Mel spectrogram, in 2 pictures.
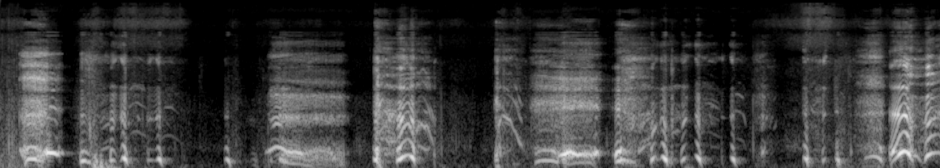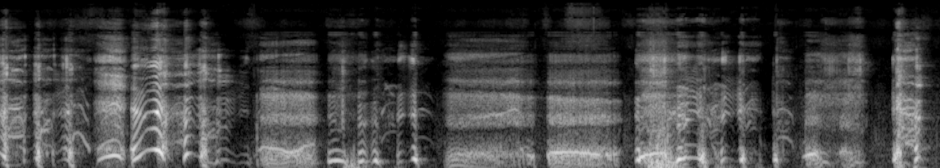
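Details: Prolonged coughing fit: nearly continuous harsh, throaty coughing with strained gasps and throat clearing, barely pausing for breath; the person felt dizzy and thought they would pass out.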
